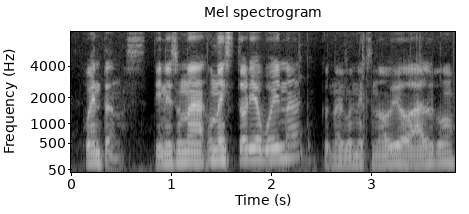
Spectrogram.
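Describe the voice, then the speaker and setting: At a moderate pace, a man with a fairly high pitch and lively intonation talks in an ordinary speaking voice. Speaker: podcast host. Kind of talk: casual chat.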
